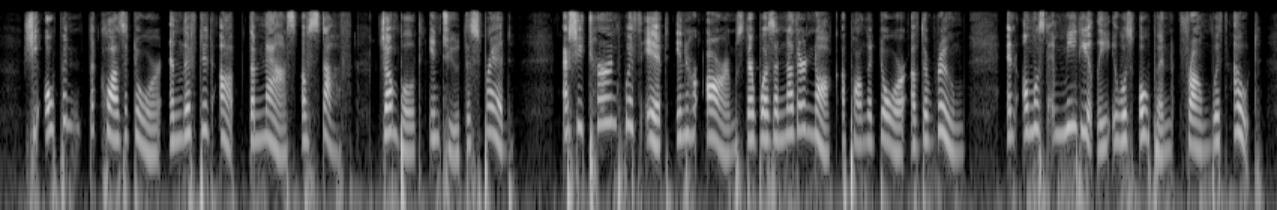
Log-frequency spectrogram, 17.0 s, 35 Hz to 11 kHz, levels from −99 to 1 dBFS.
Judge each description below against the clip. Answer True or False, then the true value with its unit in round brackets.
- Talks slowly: False (150 wpm)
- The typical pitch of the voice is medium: False (245 Hz)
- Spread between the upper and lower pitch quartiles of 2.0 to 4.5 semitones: False (5.1 semitones)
